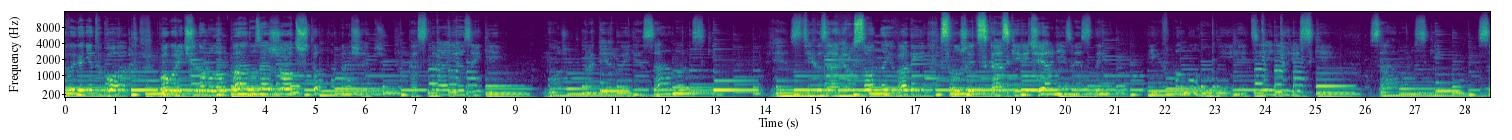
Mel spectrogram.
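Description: Nylon-string classical guitar, strummed and picked in a steady accompaniment, with a man singing a slow song over it. There are short pauses between phrases.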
